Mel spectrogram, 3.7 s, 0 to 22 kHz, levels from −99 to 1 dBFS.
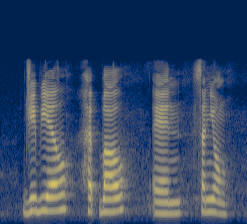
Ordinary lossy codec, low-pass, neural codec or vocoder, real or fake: none; 7.2 kHz; none; real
